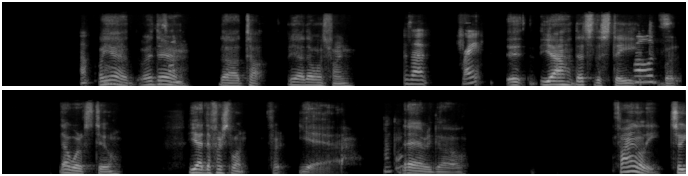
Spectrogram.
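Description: A woman speaks casually over an online call.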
